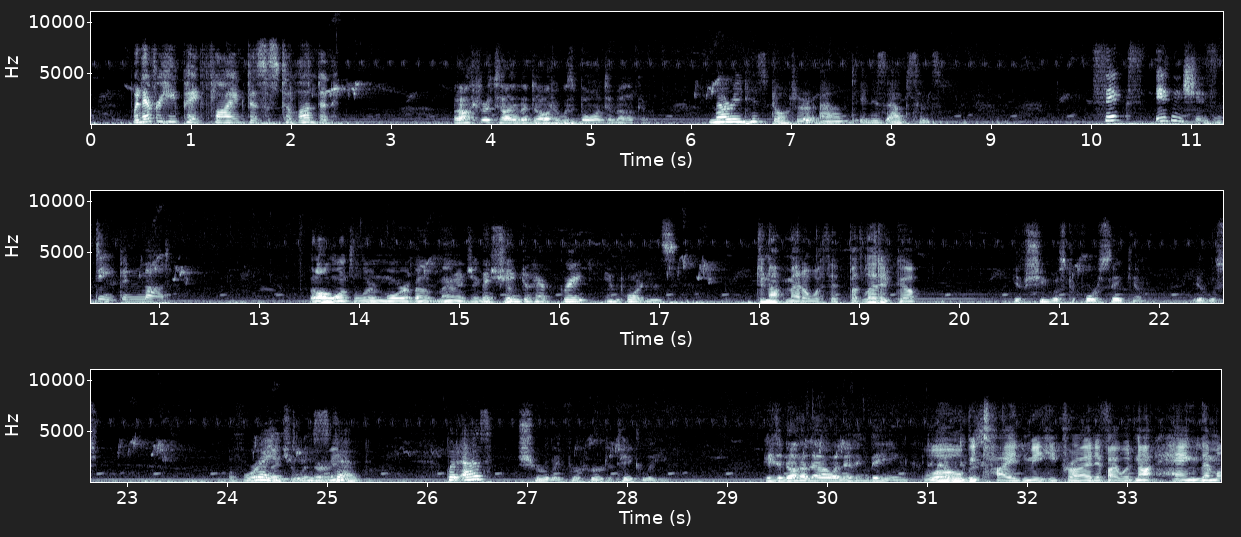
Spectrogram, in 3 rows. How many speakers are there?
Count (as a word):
eight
